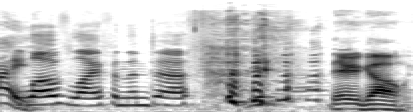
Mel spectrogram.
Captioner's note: laughing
